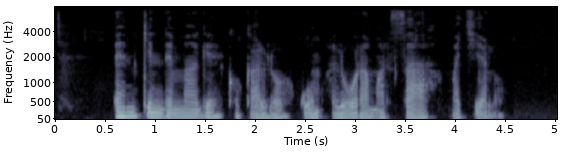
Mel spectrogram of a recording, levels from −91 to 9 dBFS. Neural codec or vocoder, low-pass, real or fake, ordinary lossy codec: none; 7.2 kHz; real; MP3, 64 kbps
